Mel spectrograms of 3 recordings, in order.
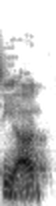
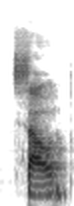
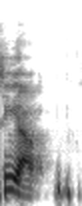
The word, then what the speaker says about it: cout: this is pronounced as cout, this is not pronounced as sout or whatever, it's pronounced as cout.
